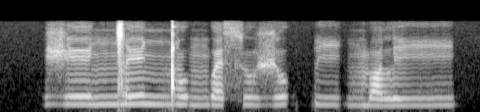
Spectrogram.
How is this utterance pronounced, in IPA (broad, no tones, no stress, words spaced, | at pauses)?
ʒeːŋ͡ǀe ŋ͡ǃoŋʷæsuʒo k͡piːŋ͡mɒliː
